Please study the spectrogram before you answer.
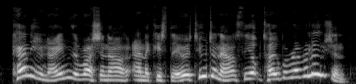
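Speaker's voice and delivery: high-pitched, hammed-up teacher rant; mock telling-off shout. Teacher catches Dane not paying attention, mock shouted telling-off. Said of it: "starts shouting and telling him off".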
